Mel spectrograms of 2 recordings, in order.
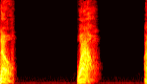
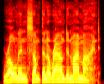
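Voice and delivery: ordinary delivery

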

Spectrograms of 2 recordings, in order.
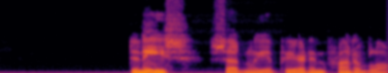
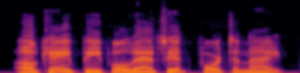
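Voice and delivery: raised, higher sergeant's voice; commanding announcement; 7 semitones higher, 5 dB louder than usual. A narrator's reading. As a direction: address the whole crowd with authority. Sergeant dismisses the crowd.

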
